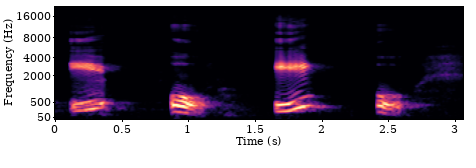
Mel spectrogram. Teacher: अर्ध संवृद्ध जिसमें half close मुख द्वार लगभग आधा बंदी होता है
